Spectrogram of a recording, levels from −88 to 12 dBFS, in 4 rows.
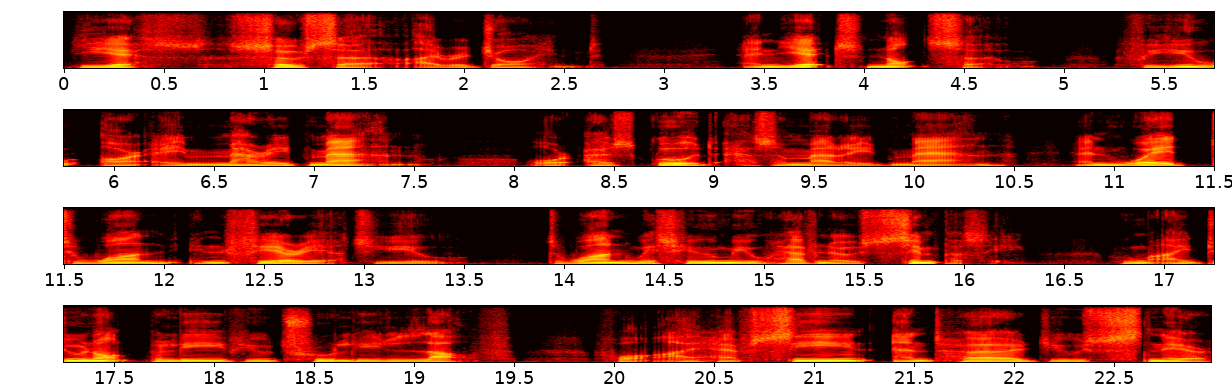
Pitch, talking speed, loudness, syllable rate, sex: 95 Hz, 135 wpm, -22 LUFS, 3.6 syllables/s, male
